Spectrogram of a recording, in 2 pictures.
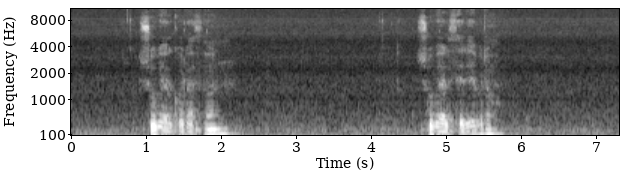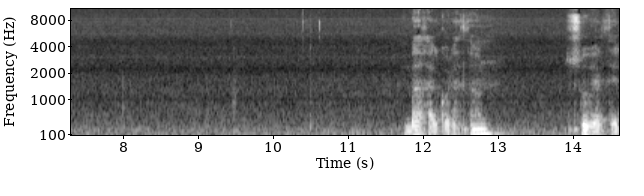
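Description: A middle-aged man speaks calmly and slowly in short phrases, close to a microphone.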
